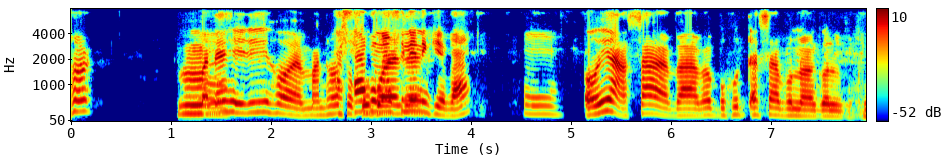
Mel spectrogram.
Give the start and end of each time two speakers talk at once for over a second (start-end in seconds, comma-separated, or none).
1.3-3.4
